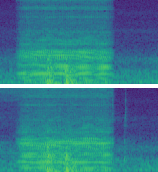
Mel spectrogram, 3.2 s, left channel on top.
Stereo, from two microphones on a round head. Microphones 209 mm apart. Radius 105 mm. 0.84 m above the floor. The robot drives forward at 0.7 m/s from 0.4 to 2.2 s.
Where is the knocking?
25° right (ahead or behind), 2.5 m; by 1.6 s 20° right (ahead or behind), 3 m.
